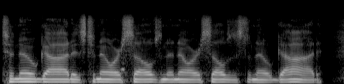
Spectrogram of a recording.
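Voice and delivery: plain

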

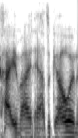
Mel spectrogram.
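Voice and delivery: played-up Australian accent. Showing how you lean into it on holidays: played-up aussie accent. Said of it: "you lean into your Aussie accent".

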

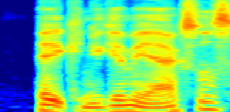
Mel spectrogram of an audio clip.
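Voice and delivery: ordinary talk

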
